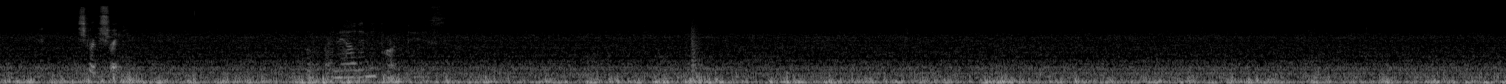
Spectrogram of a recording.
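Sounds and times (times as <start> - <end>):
low rumbling background noise: 0.0 - 15.0.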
